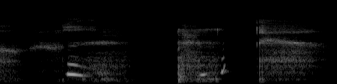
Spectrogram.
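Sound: yawn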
